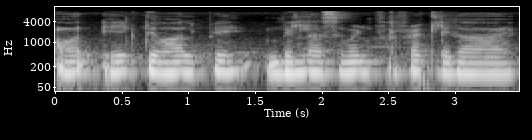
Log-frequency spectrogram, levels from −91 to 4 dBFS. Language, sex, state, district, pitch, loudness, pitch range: Hindi, male, Uttar Pradesh, Lalitpur, 140 Hz, -17 LUFS, 135-140 Hz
